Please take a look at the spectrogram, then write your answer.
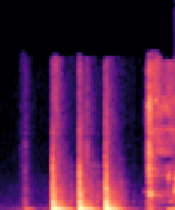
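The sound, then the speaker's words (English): Three loud, heavy thumps of someone banging on a desk in quick succession, each with a deep low-pitched knock, preceded by a faint tap and followed by a softer rustling bump. “So anyway, quit banging on your desk.”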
